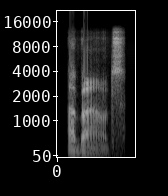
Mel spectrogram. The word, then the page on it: about: British English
